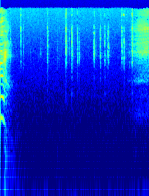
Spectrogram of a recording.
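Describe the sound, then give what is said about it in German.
Quick, irregular keystrokes clatter on a computer keyboard, fairly quiet, with a short burst of noise at the start and a brief hiss near the end; no one speaks. “Mann, meine Tastatur ist so scheiße.”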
